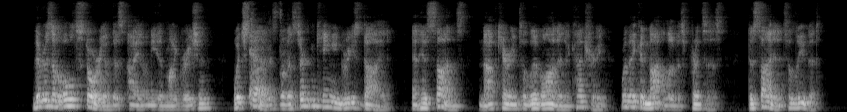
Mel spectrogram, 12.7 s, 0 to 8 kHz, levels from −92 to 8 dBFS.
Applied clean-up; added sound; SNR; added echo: neural mask model DeepFilterNet 3.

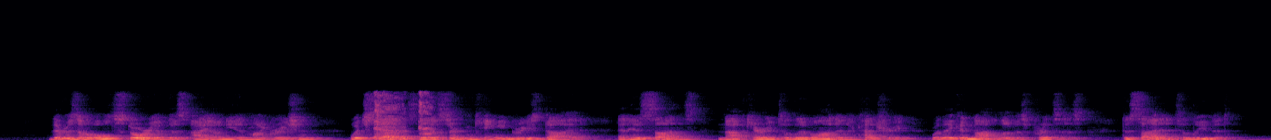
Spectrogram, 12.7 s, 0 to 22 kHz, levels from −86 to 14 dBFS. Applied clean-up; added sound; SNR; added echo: none; Cough; 8 dB; reverberation time 2.2 s.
